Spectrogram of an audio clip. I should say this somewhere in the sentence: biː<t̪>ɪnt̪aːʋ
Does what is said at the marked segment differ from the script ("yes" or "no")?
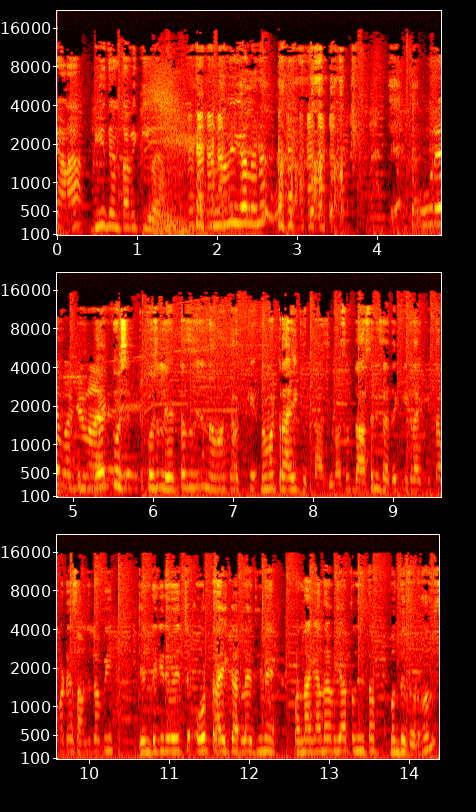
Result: yes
